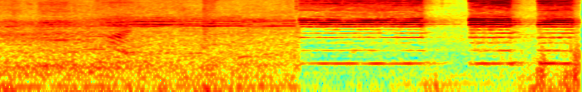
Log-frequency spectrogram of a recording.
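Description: A car horn honks in Chiang Mai traffic, with a steady blaring tone sounding over road noise, then two further short, loud blasts close by.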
